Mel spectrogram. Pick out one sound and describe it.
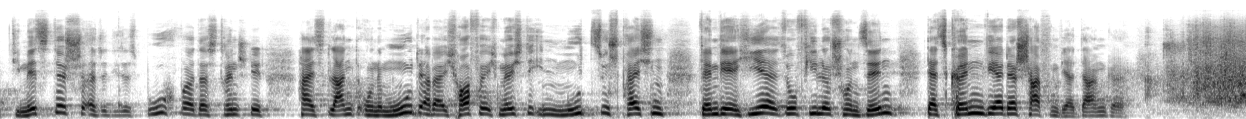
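A middle-aged man speaks with animation through a microphone in a large room.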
